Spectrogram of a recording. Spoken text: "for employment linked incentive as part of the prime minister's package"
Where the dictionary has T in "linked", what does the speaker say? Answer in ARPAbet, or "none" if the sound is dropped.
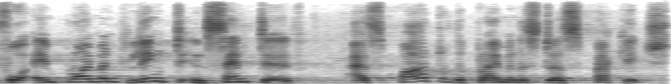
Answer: T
